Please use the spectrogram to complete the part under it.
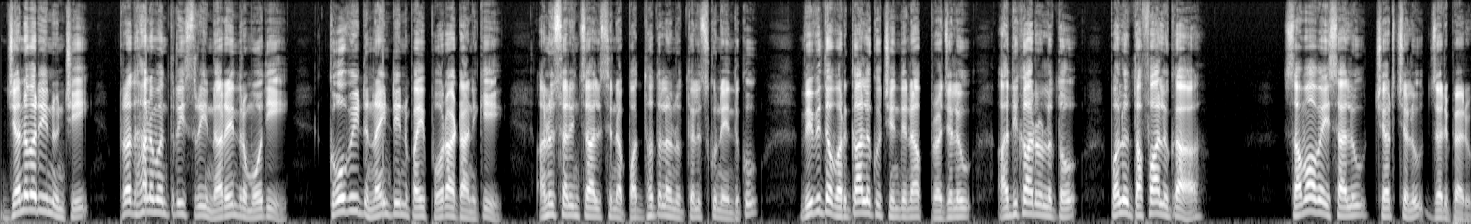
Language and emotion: Telugu, neutral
